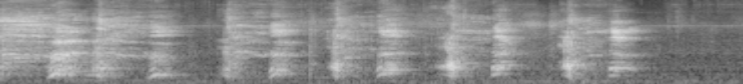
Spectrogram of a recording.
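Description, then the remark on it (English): A long fit of harsh, raspy coughing from a man after taking a dab hit, about ten rapid bursts in a steady, strained rhythm with no talking. “We're going to wait just a second for him to cough it out.”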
